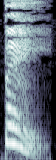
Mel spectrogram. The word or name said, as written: bei4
